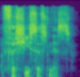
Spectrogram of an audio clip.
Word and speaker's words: facetiousness: If I dial down the facetiousness, facetious. – Now I'm using fancy words just for the sake of it, but not pronouncing them correctly. Facetiousness. There we go.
